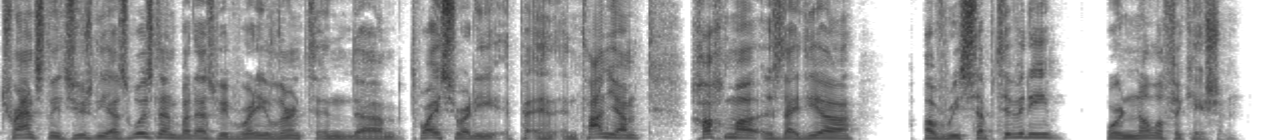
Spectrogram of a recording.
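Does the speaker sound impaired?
No.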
